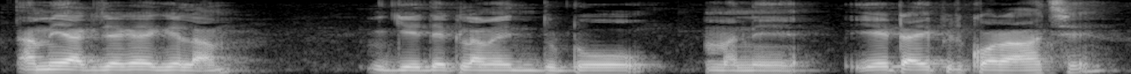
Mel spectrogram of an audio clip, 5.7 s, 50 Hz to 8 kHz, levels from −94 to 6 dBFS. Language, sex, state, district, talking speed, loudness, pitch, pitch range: Bengali, male, West Bengal, North 24 Parganas, 140 wpm, -18 LUFS, 115 Hz, 110-120 Hz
